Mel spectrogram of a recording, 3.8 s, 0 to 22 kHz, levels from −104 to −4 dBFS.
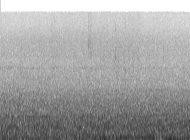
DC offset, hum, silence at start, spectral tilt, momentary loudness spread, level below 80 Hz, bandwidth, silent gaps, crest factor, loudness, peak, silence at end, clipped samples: under 0.1%; none; 0 s; -7 dB/octave; 2 LU; -36 dBFS; 16 kHz; none; 12 dB; -33 LUFS; -18 dBFS; 0 s; under 0.1%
